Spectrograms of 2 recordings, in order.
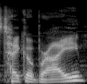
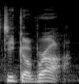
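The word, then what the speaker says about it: Tycho Brahe: the life of me, I really want to pronounce this guy's name is Taiko Bry, but apparently the proper Danish pronunciation is Tiko Bra. Like, listen to this. Tigra, person saying this doesn't even sound confident in their own pronunciation.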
